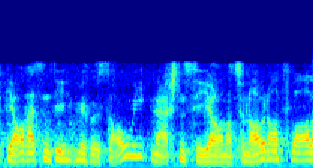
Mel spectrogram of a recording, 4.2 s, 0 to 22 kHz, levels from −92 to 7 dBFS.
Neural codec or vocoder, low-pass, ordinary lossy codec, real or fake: none; 5.4 kHz; AAC, 24 kbps; real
